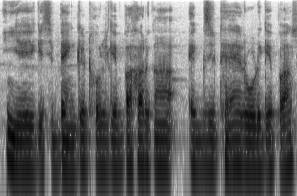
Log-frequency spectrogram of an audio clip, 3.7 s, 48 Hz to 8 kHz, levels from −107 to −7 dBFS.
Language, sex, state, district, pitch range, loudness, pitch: Hindi, male, Delhi, New Delhi, 100-105 Hz, -18 LUFS, 105 Hz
